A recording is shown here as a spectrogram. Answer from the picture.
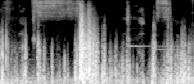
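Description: Wind buffeting the handheld camera's microphone in gusts.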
